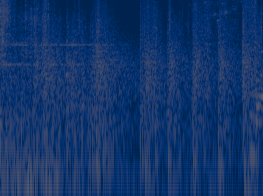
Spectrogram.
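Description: Rapid automatic gunfire in the mobile shooter Apex Legends Mobile, a rattling stream of close shots with brief breaks between bursts, steady and fairly loud throughout.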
